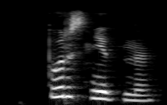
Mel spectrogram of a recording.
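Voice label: "пырснитны", Komi, female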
